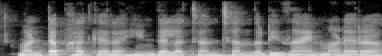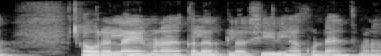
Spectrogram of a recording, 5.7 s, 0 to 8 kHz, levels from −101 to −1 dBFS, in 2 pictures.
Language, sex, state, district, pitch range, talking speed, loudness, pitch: Kannada, female, Karnataka, Bijapur, 170-180 Hz, 165 wpm, -19 LUFS, 180 Hz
